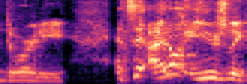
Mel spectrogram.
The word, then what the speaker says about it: Daugherty: When you said it that way, D-A-R-D-E-E, like just say it like that really fast. Yes. Daugherty, like there you go.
